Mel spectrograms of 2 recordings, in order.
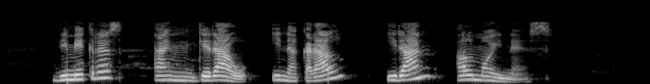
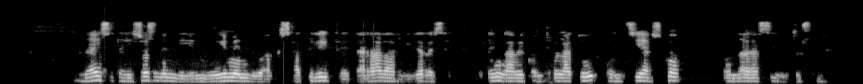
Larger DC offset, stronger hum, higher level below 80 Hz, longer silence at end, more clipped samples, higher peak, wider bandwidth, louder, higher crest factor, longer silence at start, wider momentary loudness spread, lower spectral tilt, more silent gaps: neither; neither; about the same, -60 dBFS vs -62 dBFS; first, 1.05 s vs 0.4 s; neither; about the same, 0 dBFS vs 0 dBFS; about the same, 7.8 kHz vs 8 kHz; about the same, -18 LUFS vs -16 LUFS; about the same, 20 dB vs 18 dB; second, 0.55 s vs 0.75 s; first, 18 LU vs 8 LU; first, -5 dB/octave vs -3 dB/octave; neither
